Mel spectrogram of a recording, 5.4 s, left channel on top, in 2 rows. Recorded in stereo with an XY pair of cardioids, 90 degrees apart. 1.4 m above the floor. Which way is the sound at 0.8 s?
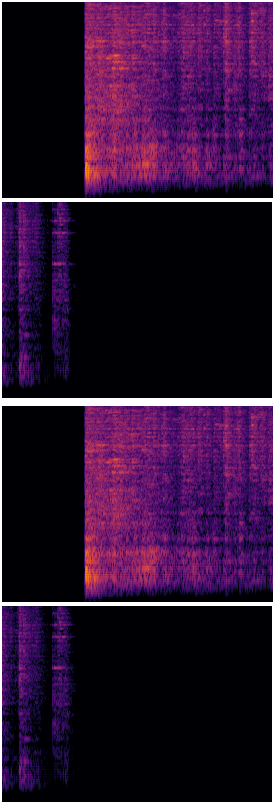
20° left.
